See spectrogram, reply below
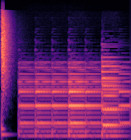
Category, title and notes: Music > Multiple instruments
Piano + Percussion
instruments, music, percussion, piano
